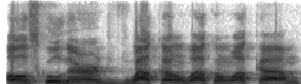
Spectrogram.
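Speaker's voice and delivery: excited welcome. Real, not acted. Welcoming a raid on stream.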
